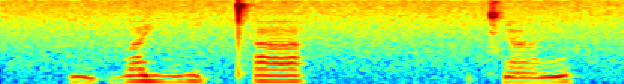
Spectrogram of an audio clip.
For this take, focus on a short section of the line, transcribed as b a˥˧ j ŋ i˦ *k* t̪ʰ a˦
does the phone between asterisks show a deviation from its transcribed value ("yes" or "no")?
yes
